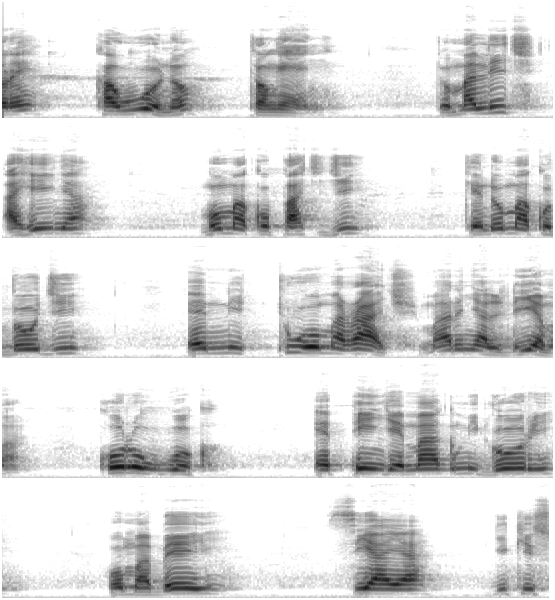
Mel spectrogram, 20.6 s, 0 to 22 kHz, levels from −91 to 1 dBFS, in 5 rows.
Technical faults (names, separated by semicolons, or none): none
